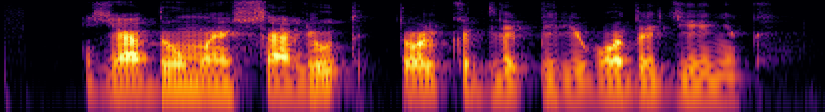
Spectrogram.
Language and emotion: Russian, neutral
